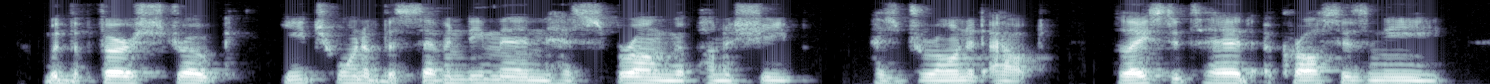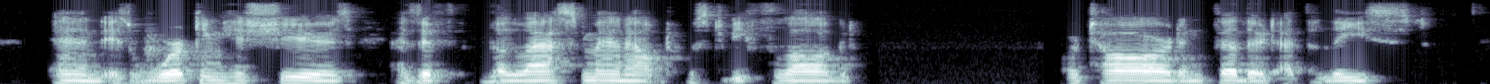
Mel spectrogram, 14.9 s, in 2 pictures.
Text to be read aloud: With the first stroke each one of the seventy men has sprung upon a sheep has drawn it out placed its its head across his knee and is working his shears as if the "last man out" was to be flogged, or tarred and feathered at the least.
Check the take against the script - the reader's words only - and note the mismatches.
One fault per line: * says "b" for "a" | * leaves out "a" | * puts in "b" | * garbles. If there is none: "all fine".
* leaves out "its"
